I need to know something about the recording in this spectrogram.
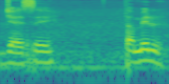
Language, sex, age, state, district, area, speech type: Urdu, male, 30-45, Maharashtra, Nashik, urban, spontaneous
